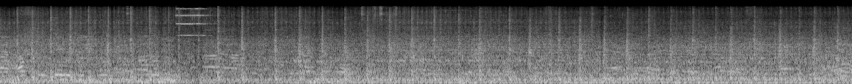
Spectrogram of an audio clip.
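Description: A vehicle engine idling steadily under the voices of a crowd talking, with a short high beep about two seconds in.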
